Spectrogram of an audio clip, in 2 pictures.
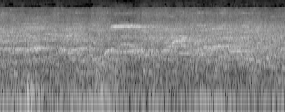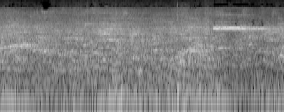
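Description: Young girls chatter and call out across a large echoing gym.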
